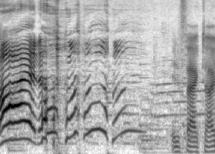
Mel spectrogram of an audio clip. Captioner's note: amanda cries dramatically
